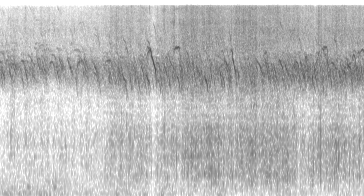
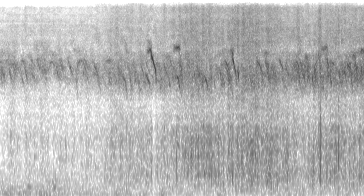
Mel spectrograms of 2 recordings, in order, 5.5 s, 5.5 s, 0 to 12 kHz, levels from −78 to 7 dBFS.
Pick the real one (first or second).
first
